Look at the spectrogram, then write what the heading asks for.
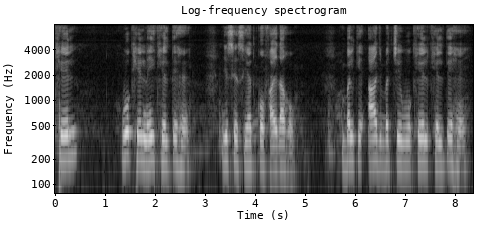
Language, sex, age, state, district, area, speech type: Urdu, male, 45-60, Bihar, Khagaria, urban, spontaneous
